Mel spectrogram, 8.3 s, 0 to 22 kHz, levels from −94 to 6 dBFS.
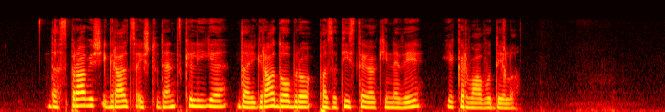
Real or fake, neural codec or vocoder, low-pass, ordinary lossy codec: fake; vocoder, 24 kHz, 100 mel bands, Vocos; 10.8 kHz; none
